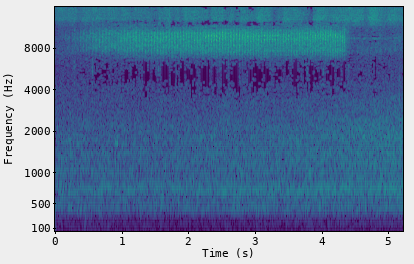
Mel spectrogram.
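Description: Approaching passenger train hauled by a ChS7 electric locomotive, heard from a distance as a steady rumble that slowly grows louder. A high steady hiss underneath cuts off about four seconds in.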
